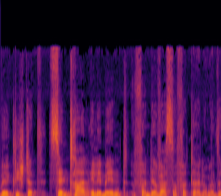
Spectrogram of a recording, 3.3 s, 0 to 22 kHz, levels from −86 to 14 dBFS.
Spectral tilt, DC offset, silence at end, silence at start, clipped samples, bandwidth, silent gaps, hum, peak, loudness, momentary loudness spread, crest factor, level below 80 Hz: -4 dB/octave; under 0.1%; 0 s; 0 s; under 0.1%; 17 kHz; none; none; -6 dBFS; -22 LUFS; 7 LU; 16 dB; -54 dBFS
